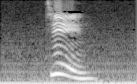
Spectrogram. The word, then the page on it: jin4: pinyin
